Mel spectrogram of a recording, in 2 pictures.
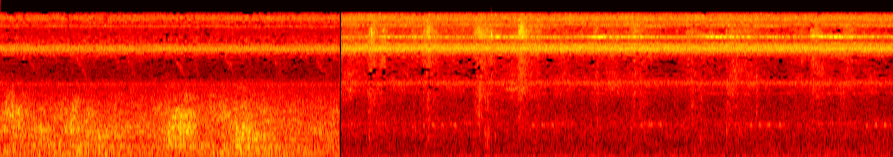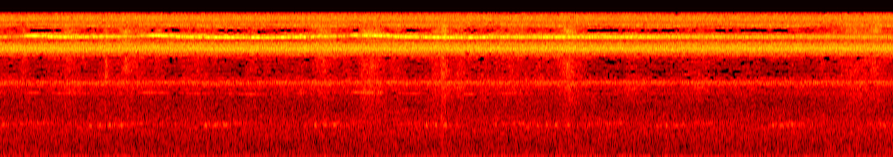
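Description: Insects droning in tropical woodland, a steady high-pitched hum, with a few faint bird calls and soft clicks. For the first three seconds or so a loud low rumble covers it, then stops suddenly.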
